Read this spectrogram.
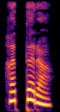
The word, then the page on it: ಹತ್ತರ: kannada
